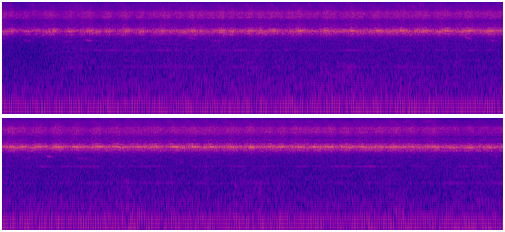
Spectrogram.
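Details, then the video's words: Continuous high-pitched insect trilling on a calm day outdoors, a bright unbroken drone with a fast, shimmering pulse. It stays steady for the whole stretch over a soft low hum of gentle wind. "Wind and Insects"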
